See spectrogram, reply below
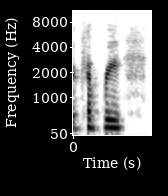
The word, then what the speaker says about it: Capri: So she's like, is it Capri or Capri? It's Capri. It's just like the island in Italy, Capri.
